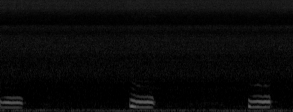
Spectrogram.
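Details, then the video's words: Curled-up domestic cat snoring softly while asleep: three short, low, buzzy tonal snores roughly every two and a half seconds over a quiet indoor hush. "Cat Curled Up Sleeping Snoring Sounds"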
